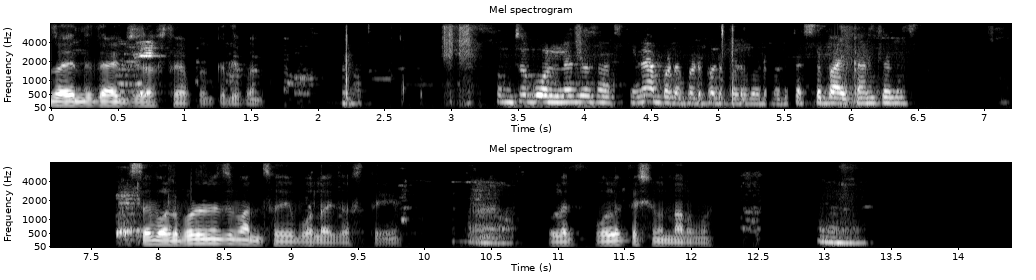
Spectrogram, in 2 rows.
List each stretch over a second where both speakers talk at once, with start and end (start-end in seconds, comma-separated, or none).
none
